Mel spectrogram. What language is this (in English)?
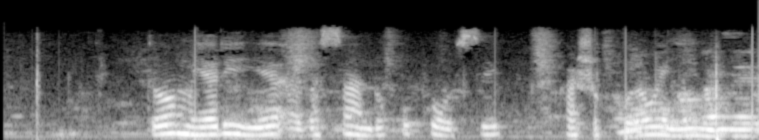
Kinyarwanda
